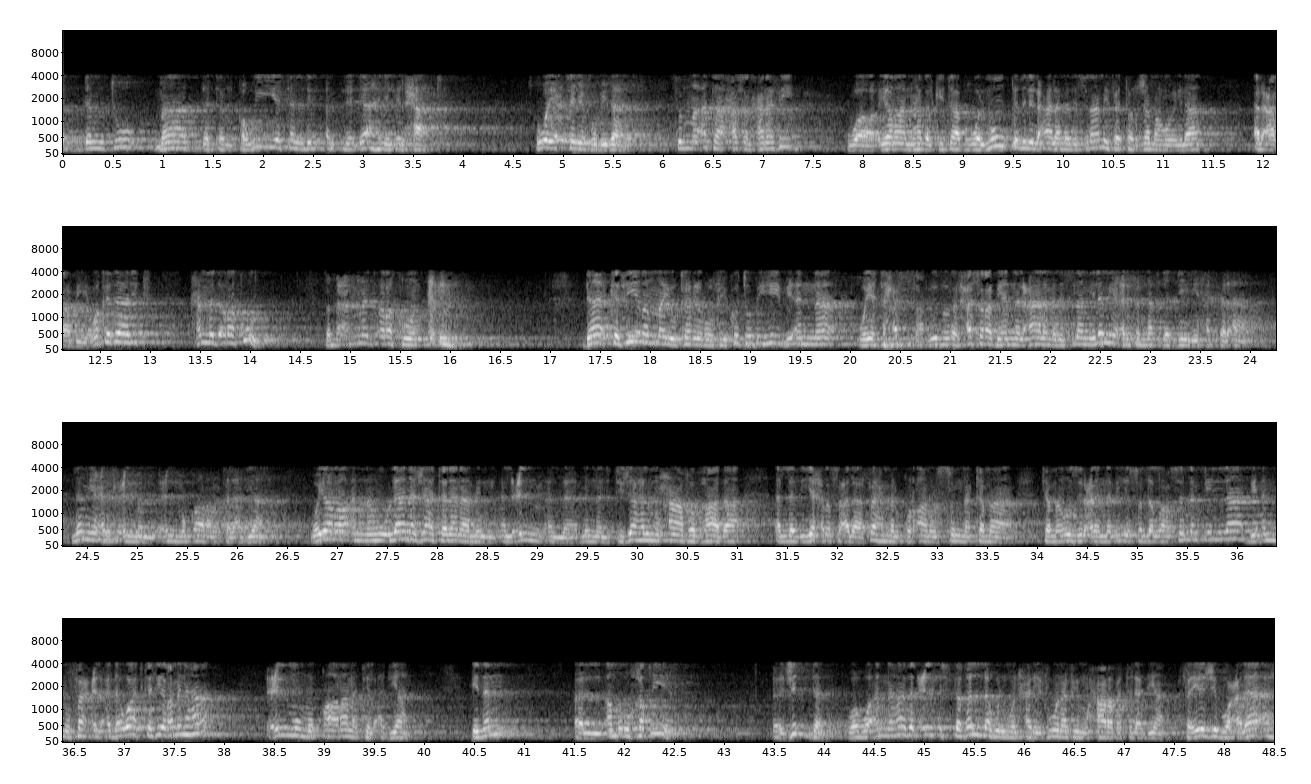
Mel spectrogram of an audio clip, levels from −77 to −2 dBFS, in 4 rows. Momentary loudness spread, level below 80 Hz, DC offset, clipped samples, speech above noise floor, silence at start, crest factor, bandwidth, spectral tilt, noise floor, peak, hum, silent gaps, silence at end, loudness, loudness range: 11 LU; -64 dBFS; under 0.1%; under 0.1%; 22 dB; 0 s; 18 dB; 4.3 kHz; -11.5 dB/octave; -42 dBFS; -4 dBFS; none; none; 0 s; -21 LUFS; 3 LU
